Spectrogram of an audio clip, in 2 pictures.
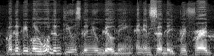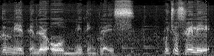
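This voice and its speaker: A man's voice: medium pitch, a little mellow, rough recording. A man from the Philippines, speaking earnestly and explaining things in a documentary interview.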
